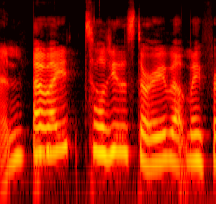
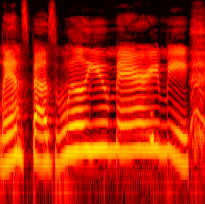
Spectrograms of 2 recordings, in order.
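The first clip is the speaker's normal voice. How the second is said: high, pitched-up scream; 6 semitones higher than usual. Retelling a first concert, imitating a scream at the top of lungs. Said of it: "I was screaming at the top of my frickin' lungs".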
